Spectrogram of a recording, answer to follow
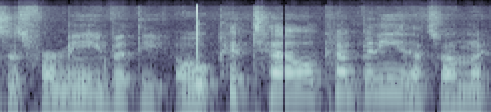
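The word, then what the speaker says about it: Oukitel: it from over here from me and you pronounce this for me but the ocatel company that's what I'm going to call it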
